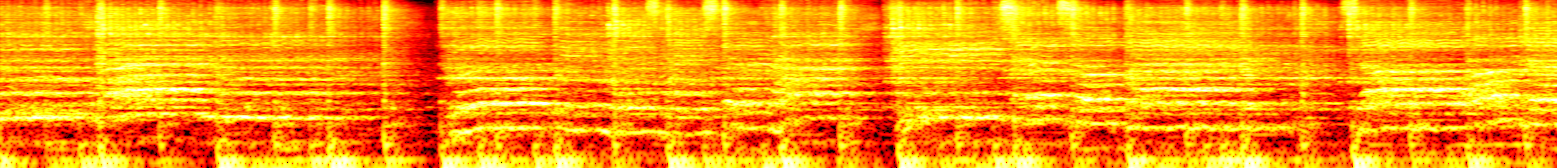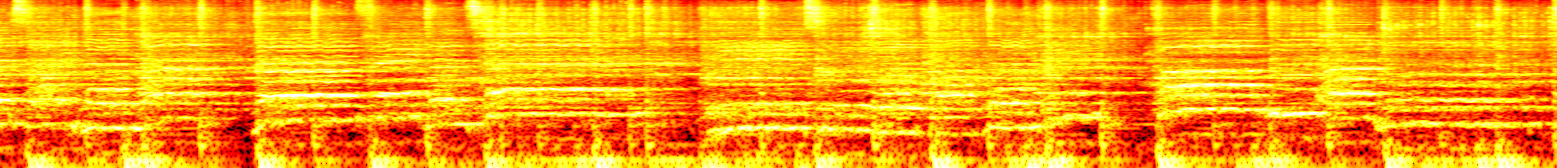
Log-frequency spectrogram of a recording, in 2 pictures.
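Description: A mixed choir singing a hymn, led by three women singing into microphones, phrase after phrase with brief breaths between lines.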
